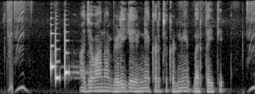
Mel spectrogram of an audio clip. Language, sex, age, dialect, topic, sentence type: Kannada, male, 18-24, Dharwad Kannada, agriculture, statement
